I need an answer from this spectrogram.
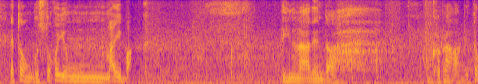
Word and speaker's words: Maybach: Ito ang gusto ko yung Maybach tingnan natin to. Grabe to. Maybach m ang Hindi ko alam kung anong pronunciation nito sa English pero sa German maybach.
